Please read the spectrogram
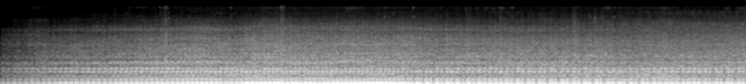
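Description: Engine running steadily at low revs, a deep rumble with rapid even pulsing, fading in at the start.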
